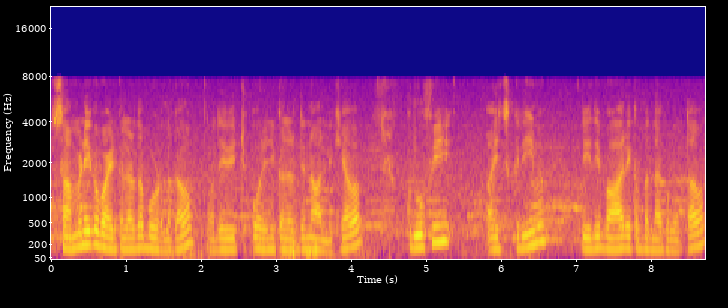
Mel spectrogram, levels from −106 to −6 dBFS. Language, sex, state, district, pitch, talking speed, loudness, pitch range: Punjabi, male, Punjab, Kapurthala, 145 Hz, 165 wpm, -18 LUFS, 135-165 Hz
